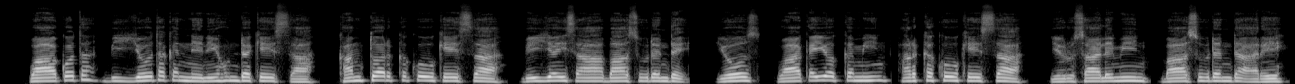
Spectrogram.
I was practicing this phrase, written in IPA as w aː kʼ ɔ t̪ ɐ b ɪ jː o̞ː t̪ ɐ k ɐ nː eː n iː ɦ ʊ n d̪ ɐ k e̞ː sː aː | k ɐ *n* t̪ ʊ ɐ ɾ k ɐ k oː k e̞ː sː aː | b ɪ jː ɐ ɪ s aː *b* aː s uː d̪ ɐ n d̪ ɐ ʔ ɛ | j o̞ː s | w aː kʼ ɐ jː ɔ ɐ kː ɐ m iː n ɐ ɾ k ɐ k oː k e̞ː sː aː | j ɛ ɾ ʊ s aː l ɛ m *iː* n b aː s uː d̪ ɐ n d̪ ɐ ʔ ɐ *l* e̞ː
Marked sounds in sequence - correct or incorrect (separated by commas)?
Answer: incorrect, correct, correct, incorrect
